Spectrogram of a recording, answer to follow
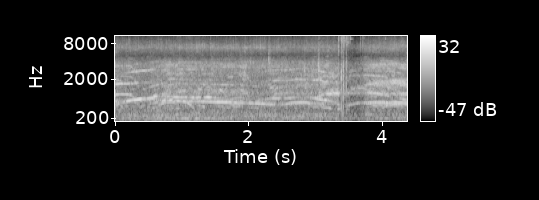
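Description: Fairground ride noise: many overlapping tones that rise and fall, over a steady din, with a sharp click a little past three seconds in.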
